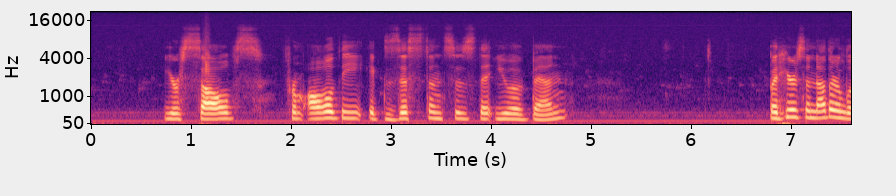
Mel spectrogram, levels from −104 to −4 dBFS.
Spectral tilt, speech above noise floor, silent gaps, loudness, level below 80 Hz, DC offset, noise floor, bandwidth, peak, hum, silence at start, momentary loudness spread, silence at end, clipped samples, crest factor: -6 dB/octave; 31 dB; none; -15 LUFS; -48 dBFS; under 0.1%; -45 dBFS; 14 kHz; 0 dBFS; 60 Hz at -45 dBFS; 0.75 s; 12 LU; 0 s; under 0.1%; 16 dB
